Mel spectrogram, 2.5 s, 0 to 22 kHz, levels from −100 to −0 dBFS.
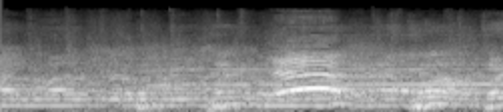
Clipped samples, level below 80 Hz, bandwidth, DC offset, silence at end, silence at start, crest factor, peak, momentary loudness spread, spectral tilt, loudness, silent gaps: under 0.1%; -50 dBFS; 11 kHz; under 0.1%; 0 s; 0 s; 16 dB; 0 dBFS; 15 LU; -6 dB/octave; -16 LUFS; none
